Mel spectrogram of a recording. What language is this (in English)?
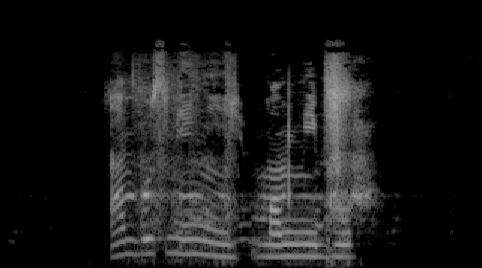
Bebele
